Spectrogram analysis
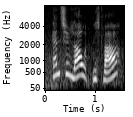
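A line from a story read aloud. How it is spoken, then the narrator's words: Called out. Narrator (German): rief Hildegard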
